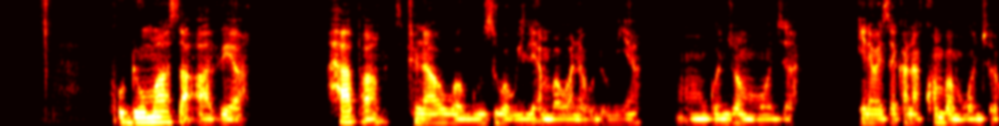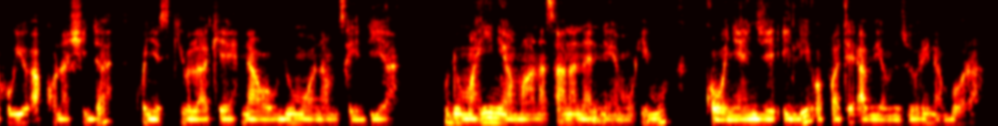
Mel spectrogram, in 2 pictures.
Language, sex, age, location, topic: Swahili, male, 25-35, Nakuru, health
